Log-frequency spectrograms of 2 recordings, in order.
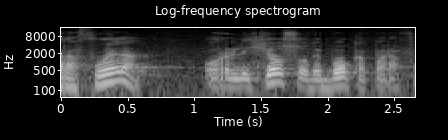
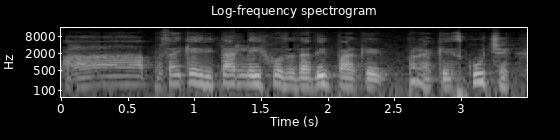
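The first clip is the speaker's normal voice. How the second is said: en voz baja, como ocurrencia privada; pensando para sí; 8 dB quieter than usual. Retold or imitated. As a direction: murmura una idea recién descubierta. (hablando bajito para sus adentros)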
